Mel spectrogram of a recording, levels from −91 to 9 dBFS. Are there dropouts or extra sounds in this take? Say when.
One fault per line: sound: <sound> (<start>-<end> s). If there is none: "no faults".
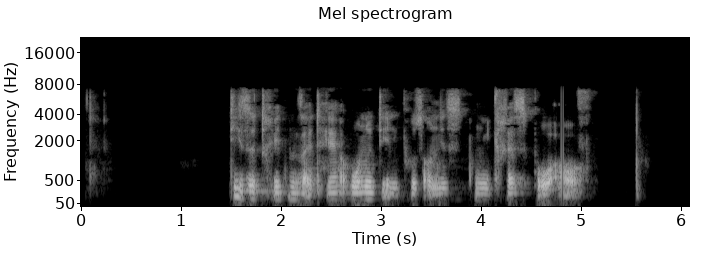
no faults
